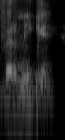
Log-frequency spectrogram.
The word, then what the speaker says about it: Wernicke: el área de fernique Acuérdate que dice guarnique pero pues se produce con v pero pues lo vamos a pronunciar como fernique que es la forma correcta de pronunciarlo pero es el otro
